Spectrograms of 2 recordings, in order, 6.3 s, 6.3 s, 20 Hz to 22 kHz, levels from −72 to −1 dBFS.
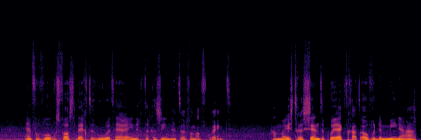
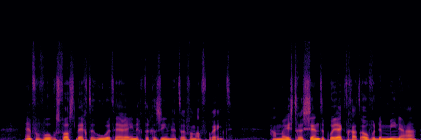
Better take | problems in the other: second | traffic noise; noticeable; throughout; 20 dB below the speech

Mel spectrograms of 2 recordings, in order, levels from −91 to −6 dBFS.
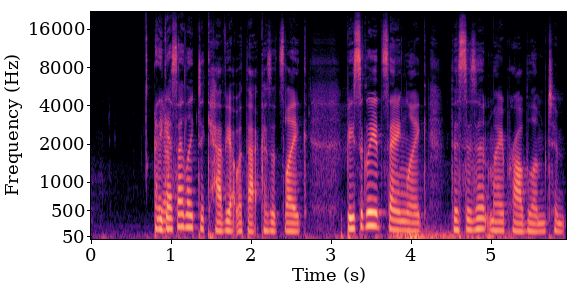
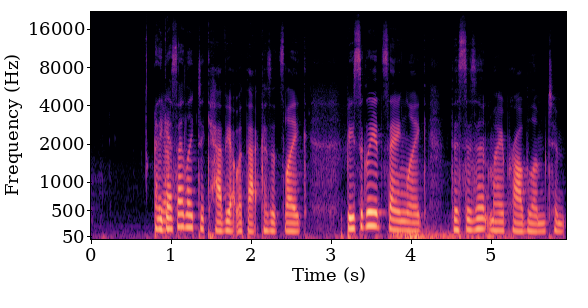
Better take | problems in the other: first | muffled; slightly; fading above 2.5 kHz

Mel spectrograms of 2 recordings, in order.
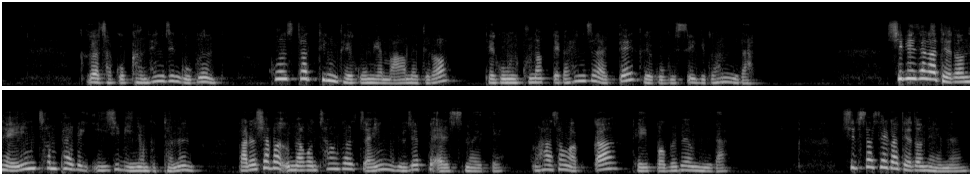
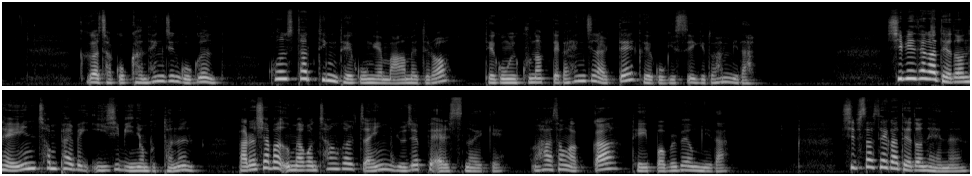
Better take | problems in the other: second | garbled, watery; badly; nothing above 7.5 kHz

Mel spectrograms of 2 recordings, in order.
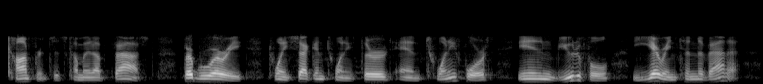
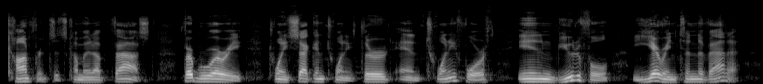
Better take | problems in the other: second | phone-call audio; nothing above 3.5 kHz

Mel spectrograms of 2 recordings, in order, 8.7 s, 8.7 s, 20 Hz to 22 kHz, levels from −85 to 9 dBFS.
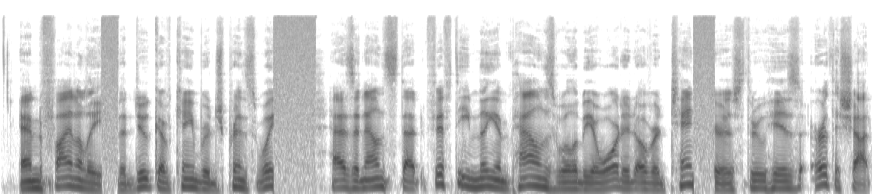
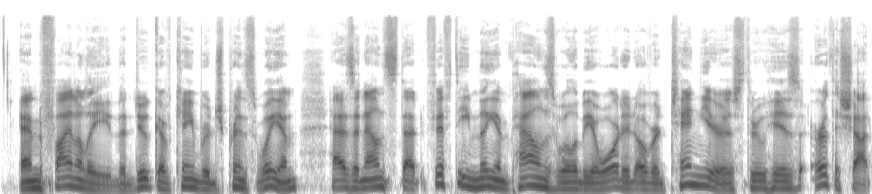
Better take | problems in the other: second | audio cutting out; filled with static; at 1 s, at 2.5 s and at 7 s

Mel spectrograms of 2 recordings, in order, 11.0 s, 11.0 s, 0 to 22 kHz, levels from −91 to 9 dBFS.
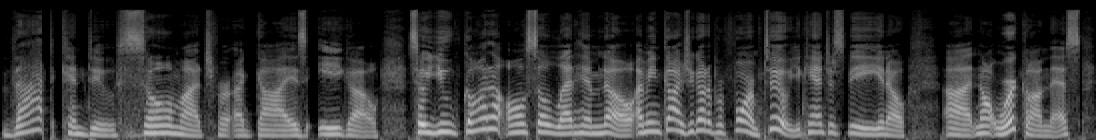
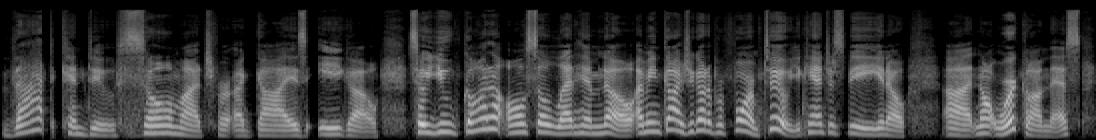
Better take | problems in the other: first | thin; somewhat; fading below 450 Hz

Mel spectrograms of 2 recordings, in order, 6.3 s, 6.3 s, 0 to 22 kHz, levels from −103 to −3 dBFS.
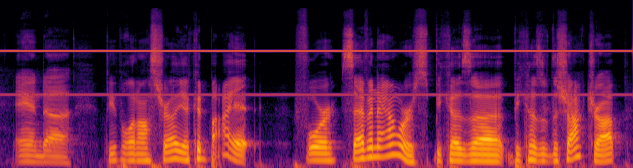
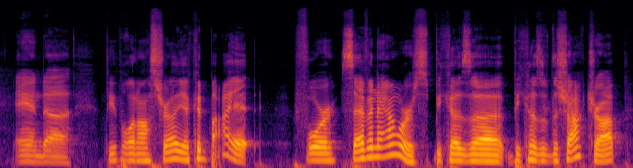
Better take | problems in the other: second | high-pitched whine; noticeable; throughout; 7 kHz, 10 dB below the speech

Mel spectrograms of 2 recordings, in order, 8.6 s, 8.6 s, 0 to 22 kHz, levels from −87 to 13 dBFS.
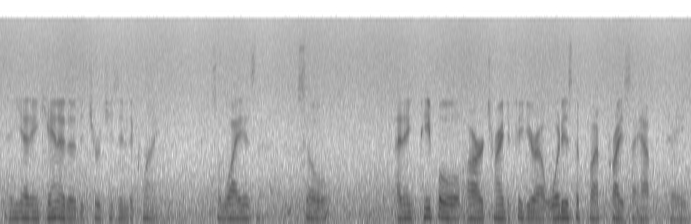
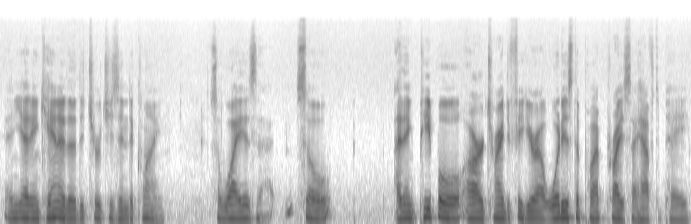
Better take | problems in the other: second | hiss; loud; throughout; 6 dB below the speech; faint in the second

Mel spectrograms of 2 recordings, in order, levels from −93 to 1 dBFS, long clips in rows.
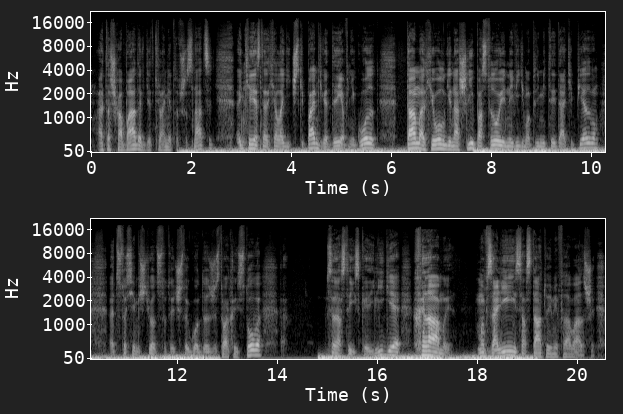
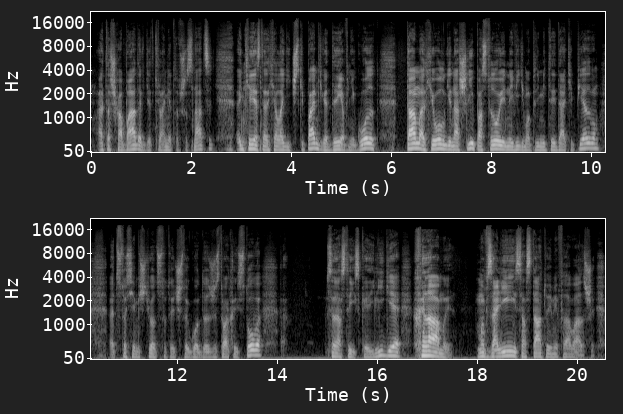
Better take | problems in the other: second | low rumble; faint; from 1.5 to 6.5 s, from 7.5 to 13 s and from 15 to 19 s; 20 dB below the speech

